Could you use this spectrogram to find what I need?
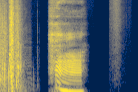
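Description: A game villager grunts with a low, nasal murmur.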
